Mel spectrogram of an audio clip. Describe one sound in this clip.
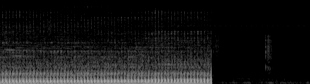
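A motorbike engine hums close by.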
